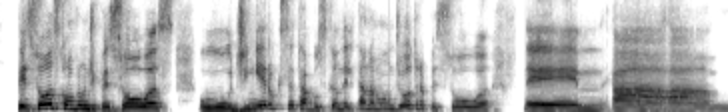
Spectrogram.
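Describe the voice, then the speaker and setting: Speaking at a fairly slow pace, a woman sounds animated, her fairly high pitch showing ordinary variation. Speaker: content creator and marketing speaker. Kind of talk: online talk / presentation.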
